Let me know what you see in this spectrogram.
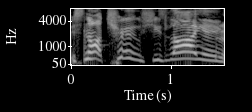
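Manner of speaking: put-on high drunken yell. Retelling a heckle from a drunk guy: imitating a drunk heckler yelling. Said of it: "this drunk guy yelled out".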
